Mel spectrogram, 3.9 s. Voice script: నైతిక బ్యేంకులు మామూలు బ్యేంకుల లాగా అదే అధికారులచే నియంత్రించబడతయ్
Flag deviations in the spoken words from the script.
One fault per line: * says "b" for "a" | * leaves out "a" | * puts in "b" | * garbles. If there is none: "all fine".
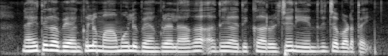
all fine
